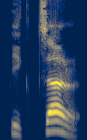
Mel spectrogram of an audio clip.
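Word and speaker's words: picture: এর জন্য চার উচ্চারণ হয়, চার বসিয়ে দিতে হবে। যেমন পি আই C, pick, P ইউ আর ই, চার, পিকচার। এরকম করে উচ্চারণ করতে হবে।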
